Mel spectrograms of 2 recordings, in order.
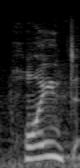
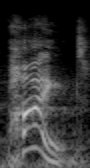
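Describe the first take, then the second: First: The vowel sounds like 'oy'. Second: The vowel sounds like 'eye'. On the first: The speaker calls it wrong. "point of beer instead of pint" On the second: The speaker calls it right. "instead of pint"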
